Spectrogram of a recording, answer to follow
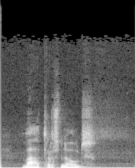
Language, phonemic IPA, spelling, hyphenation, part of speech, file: Dutch, /ˈwatərsˌnot/, watersnood, wa‧ters‧nood, noun, Nl-watersnood.ogg
- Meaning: a flood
